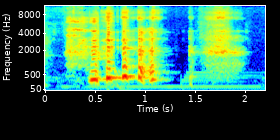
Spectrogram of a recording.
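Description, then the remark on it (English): A person imitates a puppy's stretching noise: a quick run of four or five squeaky, whiny voiced pulses, followed by a soft breathy exhale, with no talking around it. “I don't know how oh, well I was able to imitate puppy right there.”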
